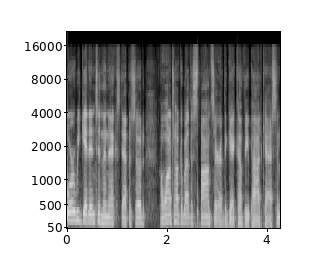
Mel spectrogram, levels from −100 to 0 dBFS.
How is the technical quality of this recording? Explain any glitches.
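No glitches or technical faults are audible anywhere in this speech recording.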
